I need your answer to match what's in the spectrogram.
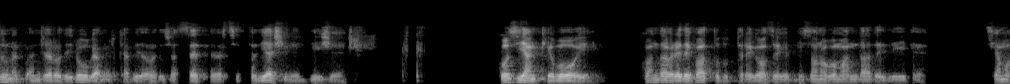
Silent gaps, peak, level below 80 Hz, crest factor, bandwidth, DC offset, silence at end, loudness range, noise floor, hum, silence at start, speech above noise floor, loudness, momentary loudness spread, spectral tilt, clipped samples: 3.86-3.95 s, 4.30-4.97 s, 9.37-9.48 s, 9.73-9.82 s; -2 dBFS; -54 dBFS; 26 dB; 8.4 kHz; under 0.1%; 0 s; 5 LU; under -90 dBFS; none; 0 s; over 63 dB; -27 LUFS; 15 LU; -5 dB/octave; under 0.1%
